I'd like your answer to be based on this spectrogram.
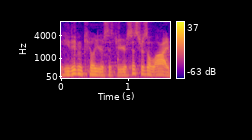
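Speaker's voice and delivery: usual speaking voice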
